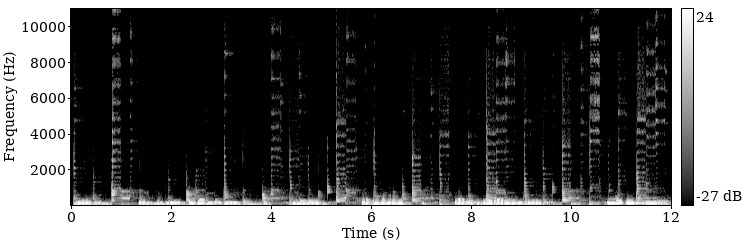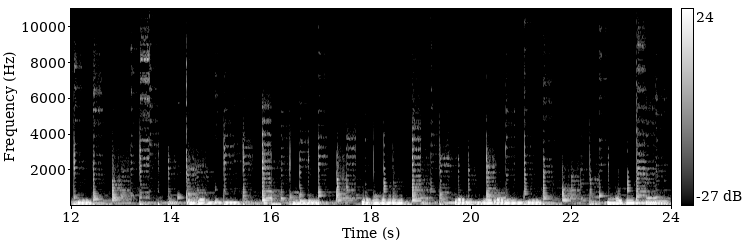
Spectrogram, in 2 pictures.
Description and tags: An 80bpm bass and drum loop, my fender precision thru an envelope filter and a simple drum program tweaked to death with filters..get down with your bad self
80bpm, loop, funky, drum, bass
